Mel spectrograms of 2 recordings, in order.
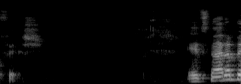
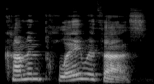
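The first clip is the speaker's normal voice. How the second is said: high, loud playful call; excited calling voice; fish friends calling; 10 semitones higher, 4 dB louder than usual. Acted. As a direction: call out to a friend across the reef. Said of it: "they would call".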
